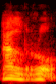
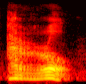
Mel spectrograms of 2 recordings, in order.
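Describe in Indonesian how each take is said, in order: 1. 'l' diucapkan dengan jelas sebelum 'r'. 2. 'l' menyatu menjadi bunyi 'r' yang ganda. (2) "alnya itu dimasukkan di hurufnya"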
